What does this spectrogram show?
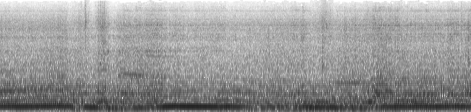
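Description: Rally car engine heard from inside the cockpit, held at high revs under power, its note dipping briefly about a second in and again around three seconds before climbing back.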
